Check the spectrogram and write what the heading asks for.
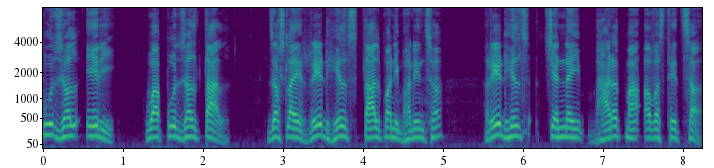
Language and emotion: Nepali, neutral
